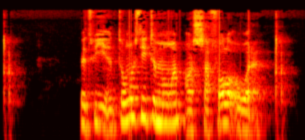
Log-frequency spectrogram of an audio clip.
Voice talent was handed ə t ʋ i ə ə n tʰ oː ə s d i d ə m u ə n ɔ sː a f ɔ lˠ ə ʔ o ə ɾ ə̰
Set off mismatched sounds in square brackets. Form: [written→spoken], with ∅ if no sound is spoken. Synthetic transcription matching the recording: ə t ʋ i ə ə n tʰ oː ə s d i [d→t] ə m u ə n ɔ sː a f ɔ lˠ ə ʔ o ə ɾ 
